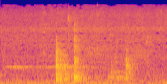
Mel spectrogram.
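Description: Batter-coated nendran banana fritters deep-frying in a pan of hot oil, a steady sizzle. Two sharp knocks come a little under a second in, with a lighter one about a second later.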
